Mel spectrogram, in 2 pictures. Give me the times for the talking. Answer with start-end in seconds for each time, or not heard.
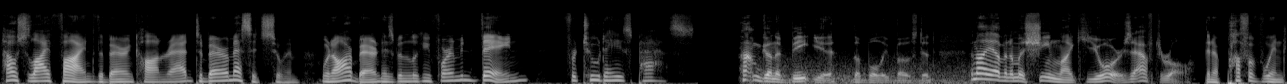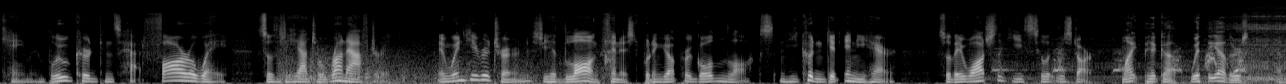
0.0-25.6.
